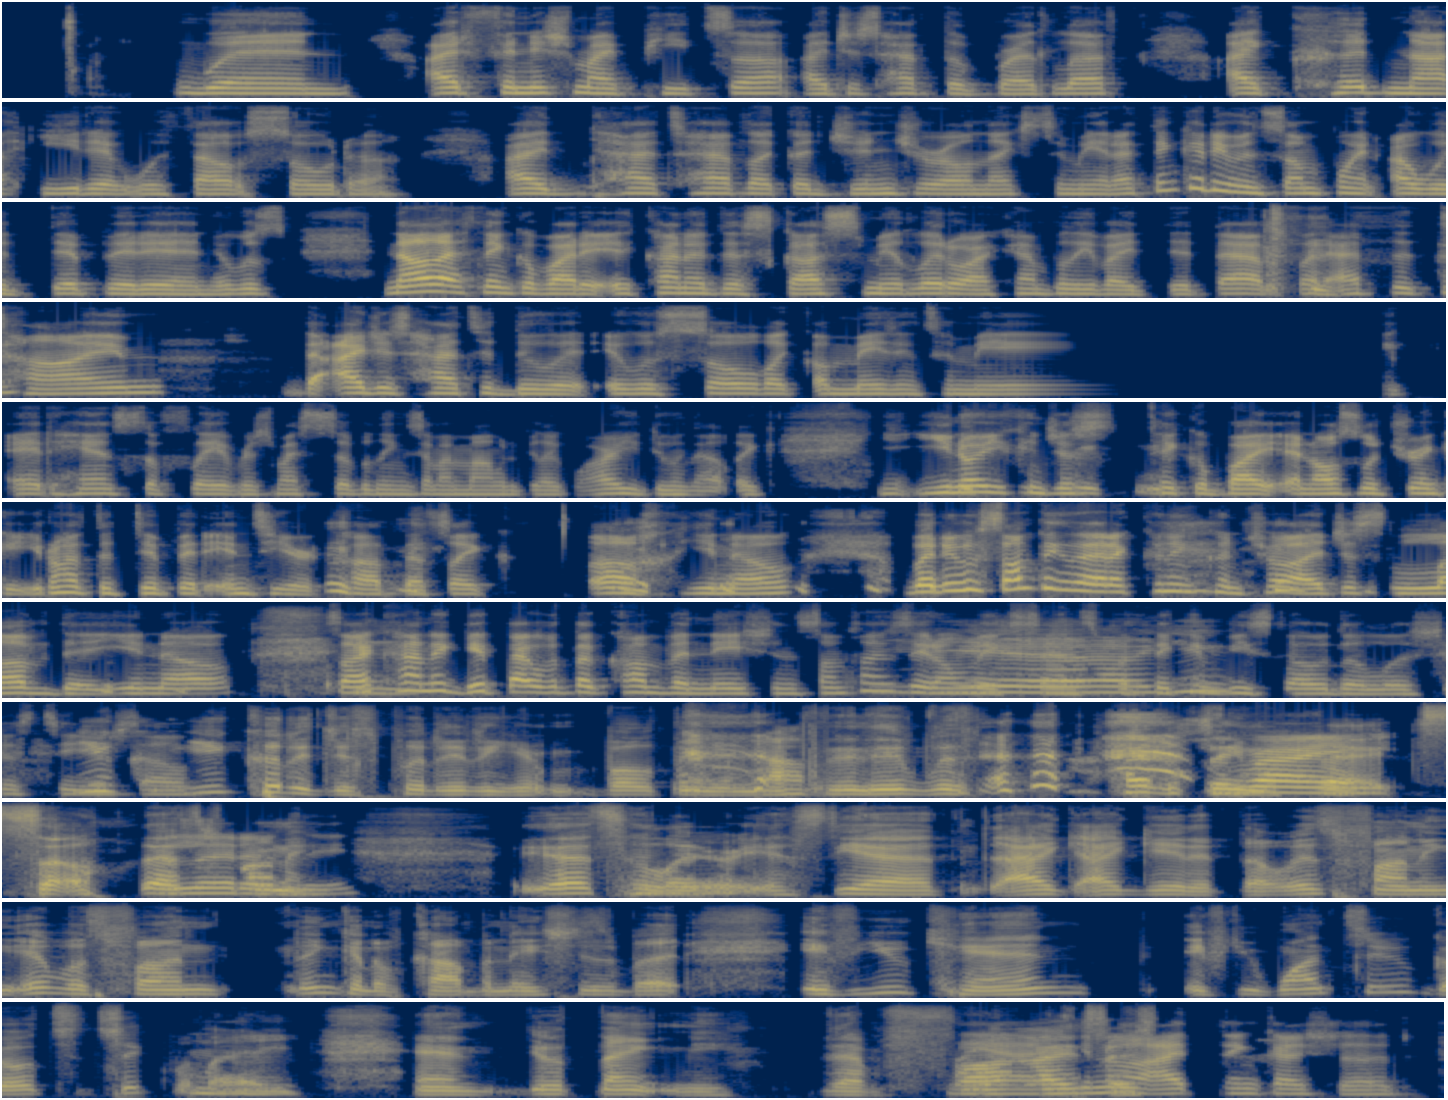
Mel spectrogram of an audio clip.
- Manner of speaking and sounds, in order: other background noise; chuckle; chuckle; chuckle; tapping; chuckle; drawn out: "Yeah"; laugh; laughing while speaking: "So, that's"
- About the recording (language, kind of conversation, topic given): English, unstructured, What comfort food do you turn to, and what is the story behind it?
- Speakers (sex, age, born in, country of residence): female, 18-19, United States, United States; female, 55-59, United States, United States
